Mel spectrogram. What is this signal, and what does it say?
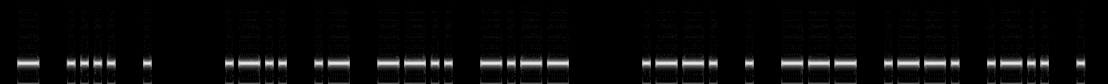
Morse code, heard as a keyed tone, about 18 wpm, spaced as for 15 wpm, 1000 Hz. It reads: THE LAZY PEOPLE
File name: qotdfiles / 15wpm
